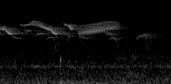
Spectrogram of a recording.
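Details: Narcissus flycatcher, a summer visitor on Mount Rokko in Hyogo, Japan, in May 2020. A short burst of bright, fast sliding whistles, then fading softer notes against a faint background hum.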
